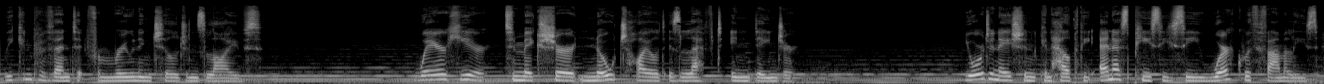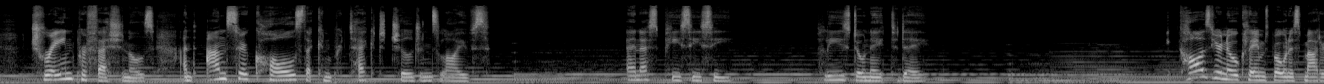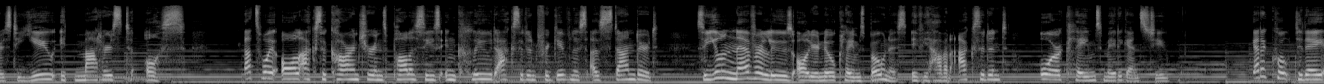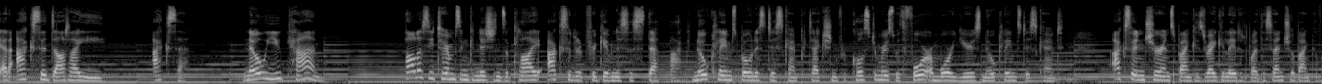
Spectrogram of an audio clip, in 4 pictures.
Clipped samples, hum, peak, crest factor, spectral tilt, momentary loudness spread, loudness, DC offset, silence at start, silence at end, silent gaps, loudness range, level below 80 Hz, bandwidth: under 0.1%; none; -6 dBFS; 18 dB; -4 dB/octave; 16 LU; -23 LUFS; under 0.1%; 0 s; 0 s; none; 6 LU; -56 dBFS; 17 kHz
